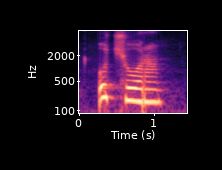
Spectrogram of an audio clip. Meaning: yesterday
- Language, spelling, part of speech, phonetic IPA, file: Ukrainian, учора, adverb, [ʊˈt͡ʃɔrɐ], Uk-учора.ogg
